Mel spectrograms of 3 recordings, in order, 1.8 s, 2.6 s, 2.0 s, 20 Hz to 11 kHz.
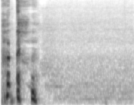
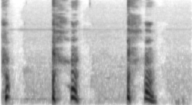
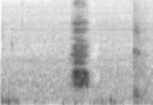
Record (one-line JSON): {"cough_length": "1.8 s", "cough_amplitude": 28353, "cough_signal_mean_std_ratio": 0.24, "three_cough_length": "2.6 s", "three_cough_amplitude": 31302, "three_cough_signal_mean_std_ratio": 0.32, "exhalation_length": "2.0 s", "exhalation_amplitude": 6285, "exhalation_signal_mean_std_ratio": 0.38, "survey_phase": "beta (2021-08-13 to 2022-03-07)", "age": "65+", "gender": "Female", "wearing_mask": "No", "symptom_none": true, "smoker_status": "Never smoked", "respiratory_condition_asthma": false, "respiratory_condition_other": false, "recruitment_source": "REACT", "submission_delay": "1 day", "covid_test_result": "Negative", "covid_test_method": "RT-qPCR"}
